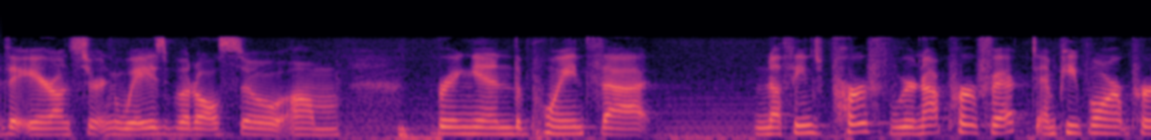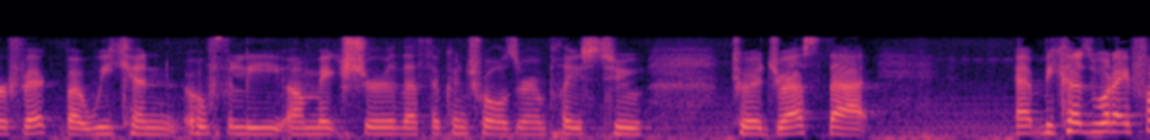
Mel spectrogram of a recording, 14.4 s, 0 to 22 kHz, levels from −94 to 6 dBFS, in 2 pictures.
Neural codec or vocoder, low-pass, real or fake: none; 7.2 kHz; real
